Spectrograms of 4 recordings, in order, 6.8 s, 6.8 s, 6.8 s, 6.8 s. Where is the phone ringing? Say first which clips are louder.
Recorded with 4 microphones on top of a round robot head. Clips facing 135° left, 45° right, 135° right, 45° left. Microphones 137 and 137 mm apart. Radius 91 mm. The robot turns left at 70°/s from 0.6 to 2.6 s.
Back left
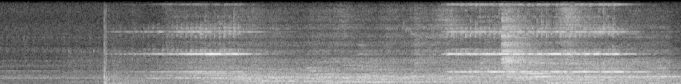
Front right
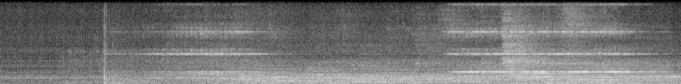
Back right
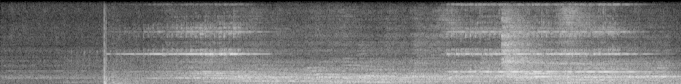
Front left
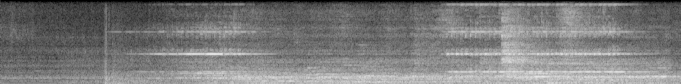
Back left 1 dB, back right 2 dB; 130° right, 2 m; by 6.7 s 120° left, 2 m.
